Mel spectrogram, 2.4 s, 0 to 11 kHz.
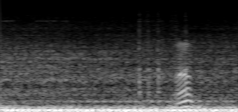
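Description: Cummins ISX diesel engine of a 2008 Kenworth W900L semi running at low speed, heard from inside the cab as a steady, loud low rumble.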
